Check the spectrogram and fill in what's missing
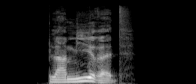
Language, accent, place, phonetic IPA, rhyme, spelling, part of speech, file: German, Germany, Berlin, [blaˈmiːʁət], -iːʁət, blamieret, verb, De-blamieret.ogg
- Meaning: second-person plural subjunctive I of blamieren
